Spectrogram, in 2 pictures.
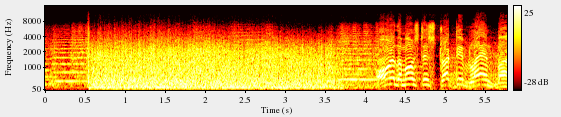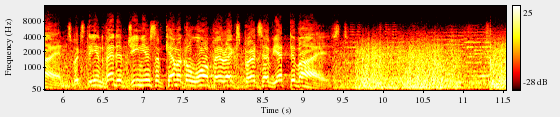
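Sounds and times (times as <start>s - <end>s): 
25-shell rocket battery firing in a wartime newsreel: 0.3s - 11.5s
speech: 4.4s - 9.9s.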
